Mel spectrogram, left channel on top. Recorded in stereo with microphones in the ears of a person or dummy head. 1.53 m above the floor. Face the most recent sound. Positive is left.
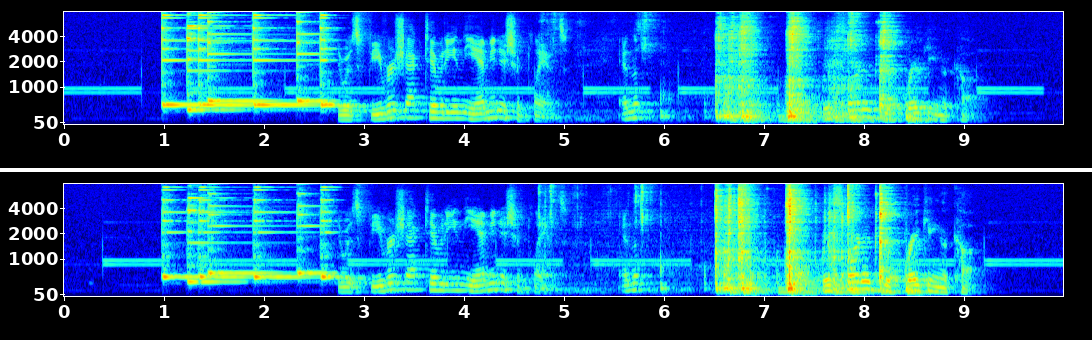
turn(degrees=-85)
